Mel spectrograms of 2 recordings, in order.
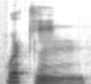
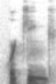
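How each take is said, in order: First: It ends in a nasal ng sound, no g. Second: It ends with an audible hard g sound. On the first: The speaker calls it right. "I have ing, where I make the sound in my nose" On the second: The speaker calls it wrong. "But I cannot say working, working. This is not correct. It sounds strange"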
